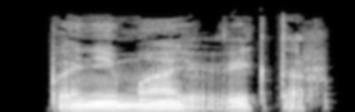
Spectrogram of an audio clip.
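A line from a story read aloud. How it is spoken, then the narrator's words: Soft. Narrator (Russian): мягко сказал Риццоли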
